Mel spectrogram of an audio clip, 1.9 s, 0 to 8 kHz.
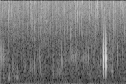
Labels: {"label": "biophony, damselfish", "recorder": "SoundTrap 500"}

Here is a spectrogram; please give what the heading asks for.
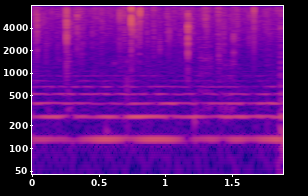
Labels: {"label": "biophony, midshipman", "recorder": "SoundTrap 500"}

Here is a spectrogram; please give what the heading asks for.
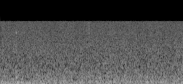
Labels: {"label": "ambient", "recorder": "HydroMoth"}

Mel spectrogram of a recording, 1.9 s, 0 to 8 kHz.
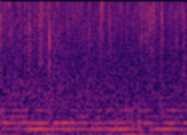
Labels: {"label": "biophony, midshipman", "recorder": "SoundTrap 500"}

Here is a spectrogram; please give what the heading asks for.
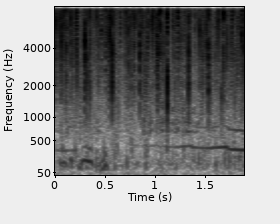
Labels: {"label": "biophony, cascading saw", "recorder": "SoundTrap 600 or HydroMoth"}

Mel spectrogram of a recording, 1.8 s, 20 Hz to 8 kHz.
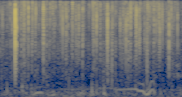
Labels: {"label": "biophony, cascading saw", "recorder": "SoundTrap 600 or HydroMoth"}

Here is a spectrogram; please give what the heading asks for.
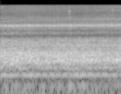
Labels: {"label": "anthrophony, boat engine", "recorder": "HydroMoth"}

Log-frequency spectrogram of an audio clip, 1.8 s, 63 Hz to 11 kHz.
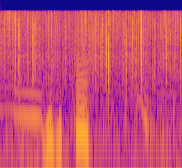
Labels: {"label": "biophony, cascading saw", "recorder": "SoundTrap 600 or HydroMoth"}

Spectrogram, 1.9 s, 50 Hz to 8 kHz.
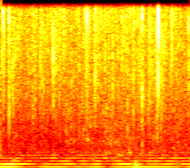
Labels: {"label": "biophony, midshipman", "recorder": "SoundTrap 500"}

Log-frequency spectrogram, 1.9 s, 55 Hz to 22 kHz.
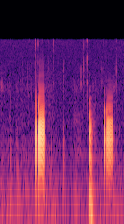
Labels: {"label": "biophony, knock croak", "recorder": "SoundTrap 300"}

